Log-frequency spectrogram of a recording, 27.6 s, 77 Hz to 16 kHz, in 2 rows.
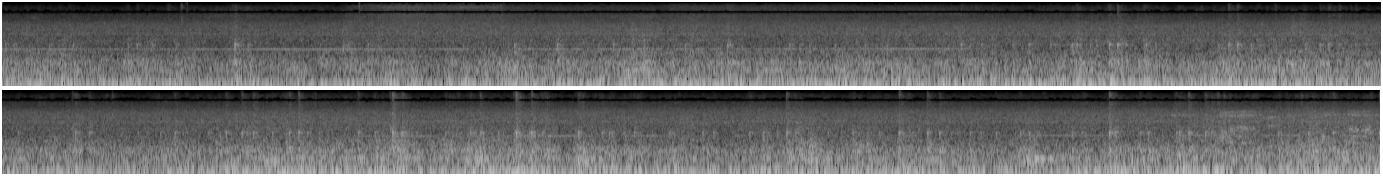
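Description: Keikyu 600 series electric train with Toyo GTO-VVVF traction running at speed, heard from inside the car: a steady, heavy rumble of wheels on rail with scattered rail-joint clicks. A thin steady whine rides over it for the first ten seconds or so.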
